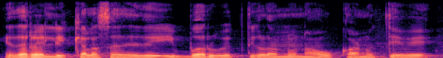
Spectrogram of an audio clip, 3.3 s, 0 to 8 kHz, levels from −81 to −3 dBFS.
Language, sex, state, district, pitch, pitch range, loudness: Kannada, male, Karnataka, Koppal, 120 Hz, 120-125 Hz, -19 LUFS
